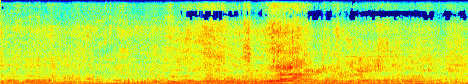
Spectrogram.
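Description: Motocross dirt bike engines running hard at high revs, a steady loud buzz, with one engine's pitch sweeping up sharply about six seconds in as a bike accelerates.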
